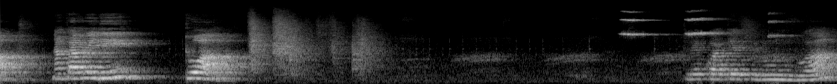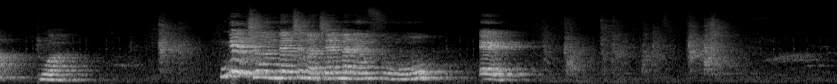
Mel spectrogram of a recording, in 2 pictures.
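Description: A woman speaks clearly and slowly, as if teaching, close by.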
